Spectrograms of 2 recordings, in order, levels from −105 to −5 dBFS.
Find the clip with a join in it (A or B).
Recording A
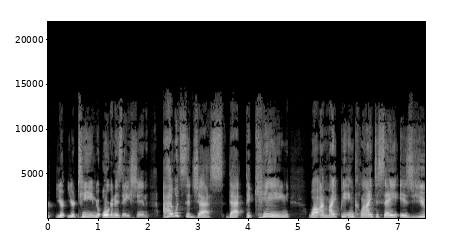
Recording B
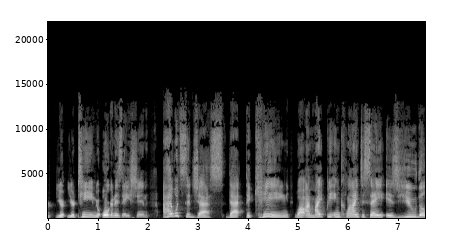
B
